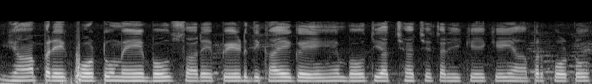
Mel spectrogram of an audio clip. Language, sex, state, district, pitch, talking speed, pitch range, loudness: Hindi, male, Haryana, Charkhi Dadri, 170 Hz, 200 wpm, 165-175 Hz, -16 LUFS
